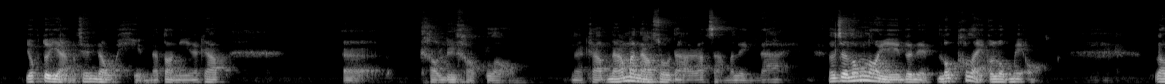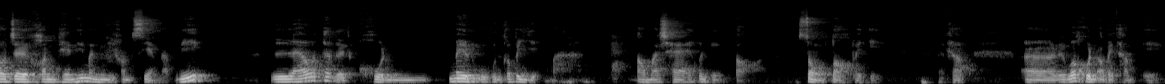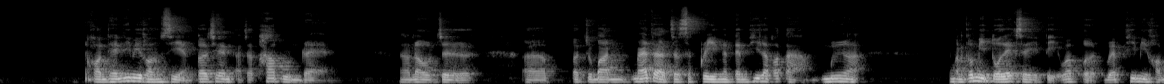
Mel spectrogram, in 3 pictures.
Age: 20-39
